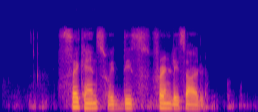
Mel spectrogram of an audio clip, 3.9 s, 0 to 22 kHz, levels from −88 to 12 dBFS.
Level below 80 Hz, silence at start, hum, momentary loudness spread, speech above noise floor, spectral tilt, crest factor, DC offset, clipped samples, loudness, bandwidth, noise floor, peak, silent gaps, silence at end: -60 dBFS; 0.95 s; none; 12 LU; 35 dB; -7 dB/octave; 20 dB; under 0.1%; under 0.1%; -22 LUFS; 8.8 kHz; -55 dBFS; -4 dBFS; none; 0.8 s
